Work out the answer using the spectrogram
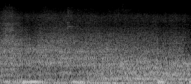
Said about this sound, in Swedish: Nu kommer en bil till här.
